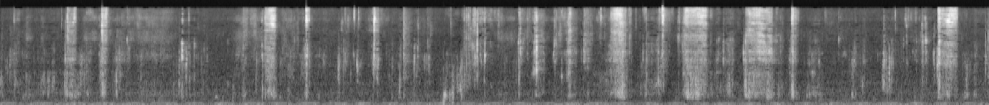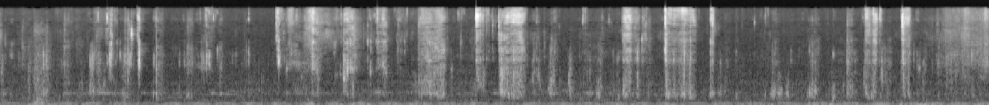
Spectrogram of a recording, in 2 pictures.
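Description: Close-miked eating: a woman chewing and biting glazed braised meat, with irregular wet mouth clicks and smacks throughout. A steady low electrical hum runs underneath.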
